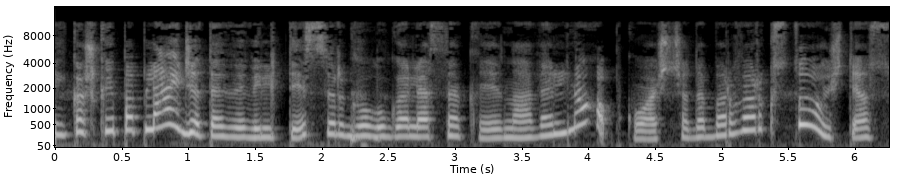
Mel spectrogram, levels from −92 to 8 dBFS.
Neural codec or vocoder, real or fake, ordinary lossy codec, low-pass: none; real; MP3, 48 kbps; 14.4 kHz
